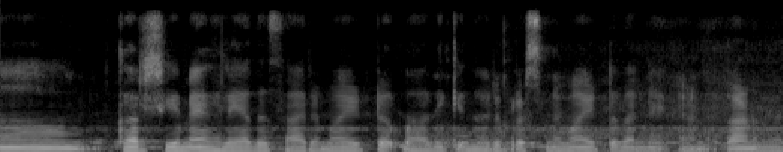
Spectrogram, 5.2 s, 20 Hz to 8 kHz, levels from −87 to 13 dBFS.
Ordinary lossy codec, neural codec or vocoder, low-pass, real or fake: none; autoencoder, 48 kHz, 128 numbers a frame, DAC-VAE, trained on Japanese speech; 7.2 kHz; fake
